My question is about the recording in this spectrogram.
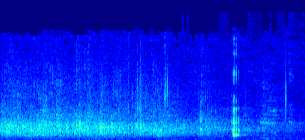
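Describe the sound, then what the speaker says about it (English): Audience at a university autumn graduation ceremony claps in a soft, diffuse round, fairly distant and steady, with one sharper nearby clap standing out. "Come on now, you need to clap for that."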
